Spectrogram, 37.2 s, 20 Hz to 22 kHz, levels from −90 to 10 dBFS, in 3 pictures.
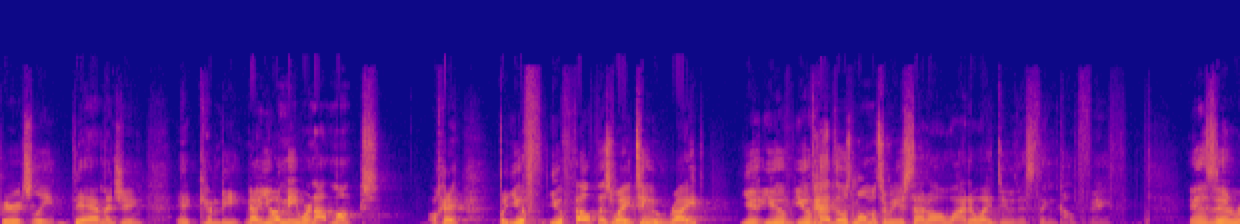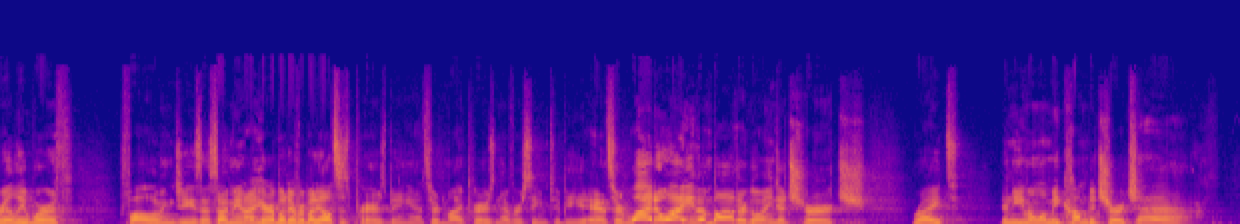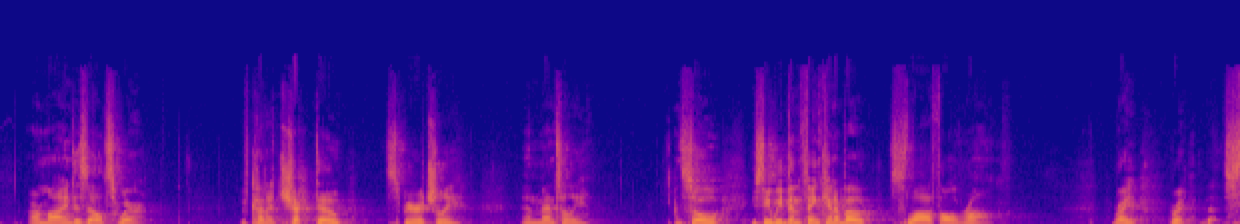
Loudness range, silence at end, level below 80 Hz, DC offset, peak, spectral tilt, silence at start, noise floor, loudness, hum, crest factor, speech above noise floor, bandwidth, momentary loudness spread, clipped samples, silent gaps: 8 LU; 0 s; -64 dBFS; under 0.1%; -6 dBFS; -4 dB/octave; 0 s; -71 dBFS; -24 LUFS; none; 20 dB; 47 dB; 16 kHz; 15 LU; under 0.1%; none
